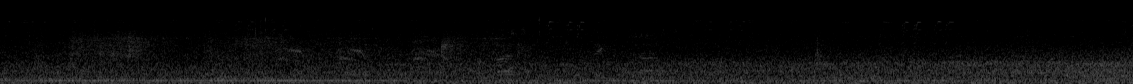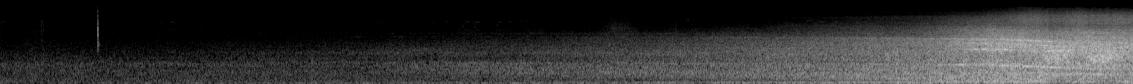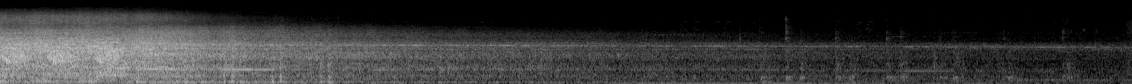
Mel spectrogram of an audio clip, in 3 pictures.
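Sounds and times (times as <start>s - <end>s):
train whine: 0.0s - 6.8s, 11.0s - 33.9s
train passing rumble: 0.0s - 9.0s, 9.6s - 33.9s
train wheel clicks: 29.5s - 33.9s.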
